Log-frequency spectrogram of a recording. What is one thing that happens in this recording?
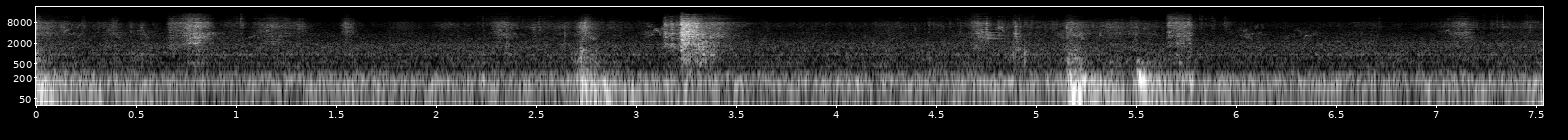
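A shovel scrapes and digs into dry dirt.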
